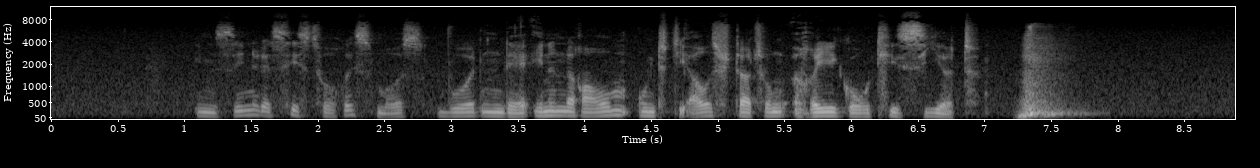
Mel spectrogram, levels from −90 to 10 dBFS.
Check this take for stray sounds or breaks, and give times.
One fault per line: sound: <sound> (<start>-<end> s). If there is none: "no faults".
sound: whoosh (7.2-8.0 s)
